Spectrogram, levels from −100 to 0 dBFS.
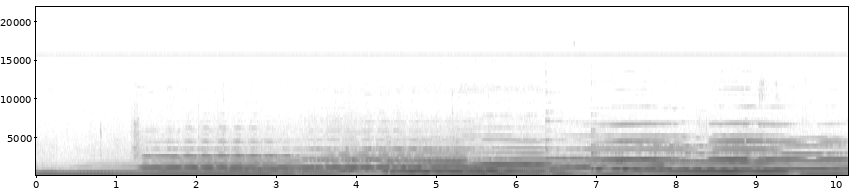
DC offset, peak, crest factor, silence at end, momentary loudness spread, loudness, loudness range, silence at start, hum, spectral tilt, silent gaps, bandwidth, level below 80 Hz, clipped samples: under 0.1%; -30 dBFS; 14 dB; 0 s; 11 LU; -44 LUFS; 5 LU; 0 s; none; -6 dB/octave; none; 16 kHz; -64 dBFS; under 0.1%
